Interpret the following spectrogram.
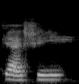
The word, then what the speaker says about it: cache: then what is cash there are various pronunciation for this cash some pronounce it as cashy some cash so i'm you can pronounce it in your way so a cache memory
